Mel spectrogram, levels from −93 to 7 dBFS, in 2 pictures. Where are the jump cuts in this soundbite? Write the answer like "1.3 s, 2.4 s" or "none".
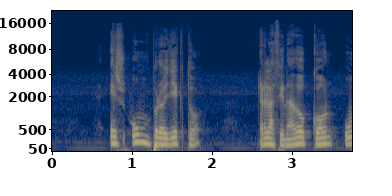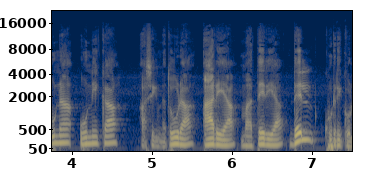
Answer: none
